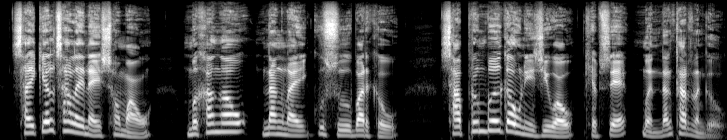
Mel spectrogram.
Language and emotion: Bodo, happy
